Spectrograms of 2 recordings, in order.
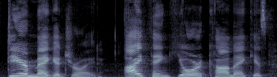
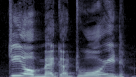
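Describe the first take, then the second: First: It is said in his normal American accent. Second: It is said in a put-on British accent.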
